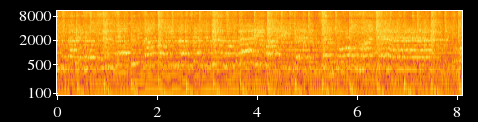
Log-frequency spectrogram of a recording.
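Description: Girl group singing a Mandarin pop song in unison into handheld microphones over a loud backing track with a steady drum beat.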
